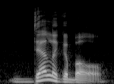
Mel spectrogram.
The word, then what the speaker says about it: delegable: word is deligible deleggable but the emphasis is on the first syllable delegable I think that's what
